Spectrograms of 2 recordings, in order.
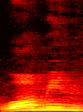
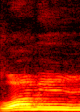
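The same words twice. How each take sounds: No difference in how they are said.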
